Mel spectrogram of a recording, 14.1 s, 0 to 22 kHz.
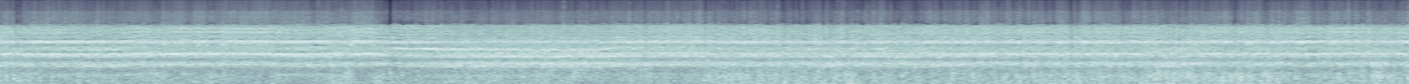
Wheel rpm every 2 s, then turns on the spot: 220, 220, 210, 230, 220, 230, 230.
none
